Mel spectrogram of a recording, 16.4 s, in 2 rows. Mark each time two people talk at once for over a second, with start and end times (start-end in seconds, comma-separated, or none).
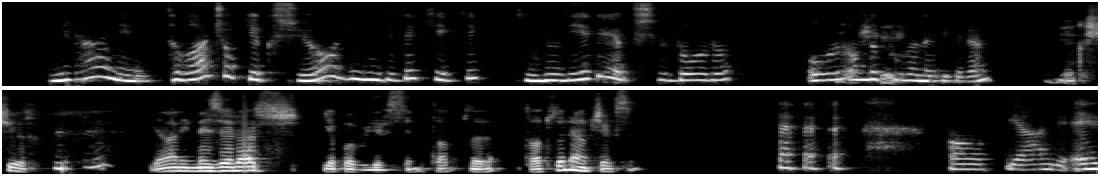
none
